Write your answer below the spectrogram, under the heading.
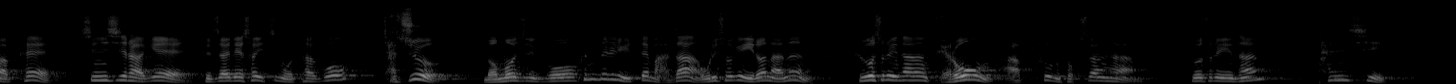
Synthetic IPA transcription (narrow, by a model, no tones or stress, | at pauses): apʰe̞ | ɕʰinɕ̬ʰiɾɦaɡe̞kɯd͡ʑaɾiesʰʌit̚t͡ɕ͈imotʰaɡo | t͡ɕad͡ʑu | nʌmʌd͡ʑiɡohɯndɯʎːiɭt͈e̞ma̰dauɾisʰoɡe̞iɾʌnanɯn | kɯɡʌsʰɯɾoinɦanɯnkɥe̞̰ɾouma̰pʰumsʰok̚s͈aŋɦam | kɯɡʌs̬ʰɯɾoinɦan | tʰanɕʰik̚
